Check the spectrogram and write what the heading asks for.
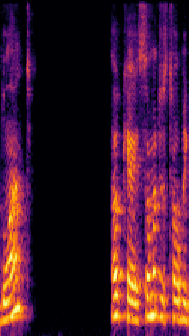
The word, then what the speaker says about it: Blount: Blount is is pronounced blunt um so sorry about it it's got extra letters in it uh if it's supposed to be pronounced blunt they should really remove the O okay let's continue on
